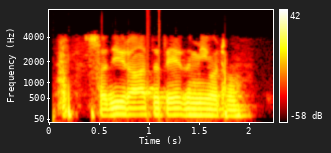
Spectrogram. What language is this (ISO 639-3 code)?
sbn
